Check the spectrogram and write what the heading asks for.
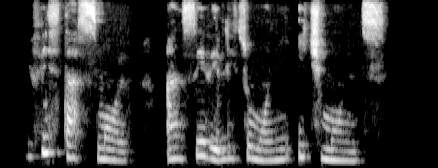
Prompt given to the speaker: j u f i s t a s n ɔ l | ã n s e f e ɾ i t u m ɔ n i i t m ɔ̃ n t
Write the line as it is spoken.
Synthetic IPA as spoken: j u f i s t a s m ɔ l | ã n s e v e l i t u m ɔ n i i t͡ʃ m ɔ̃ n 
